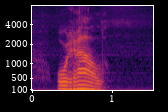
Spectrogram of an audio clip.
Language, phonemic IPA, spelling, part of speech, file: Dutch, /oˈral/, oraal, adjective, Nl-oraal.ogg
- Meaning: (adjective) oral; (adverb) orally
